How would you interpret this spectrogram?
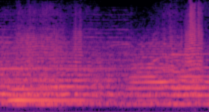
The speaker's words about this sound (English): If you've caught World Cup fever, then you know that sound. South African stadiums are buzzing with it. It's the vuvuzela.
